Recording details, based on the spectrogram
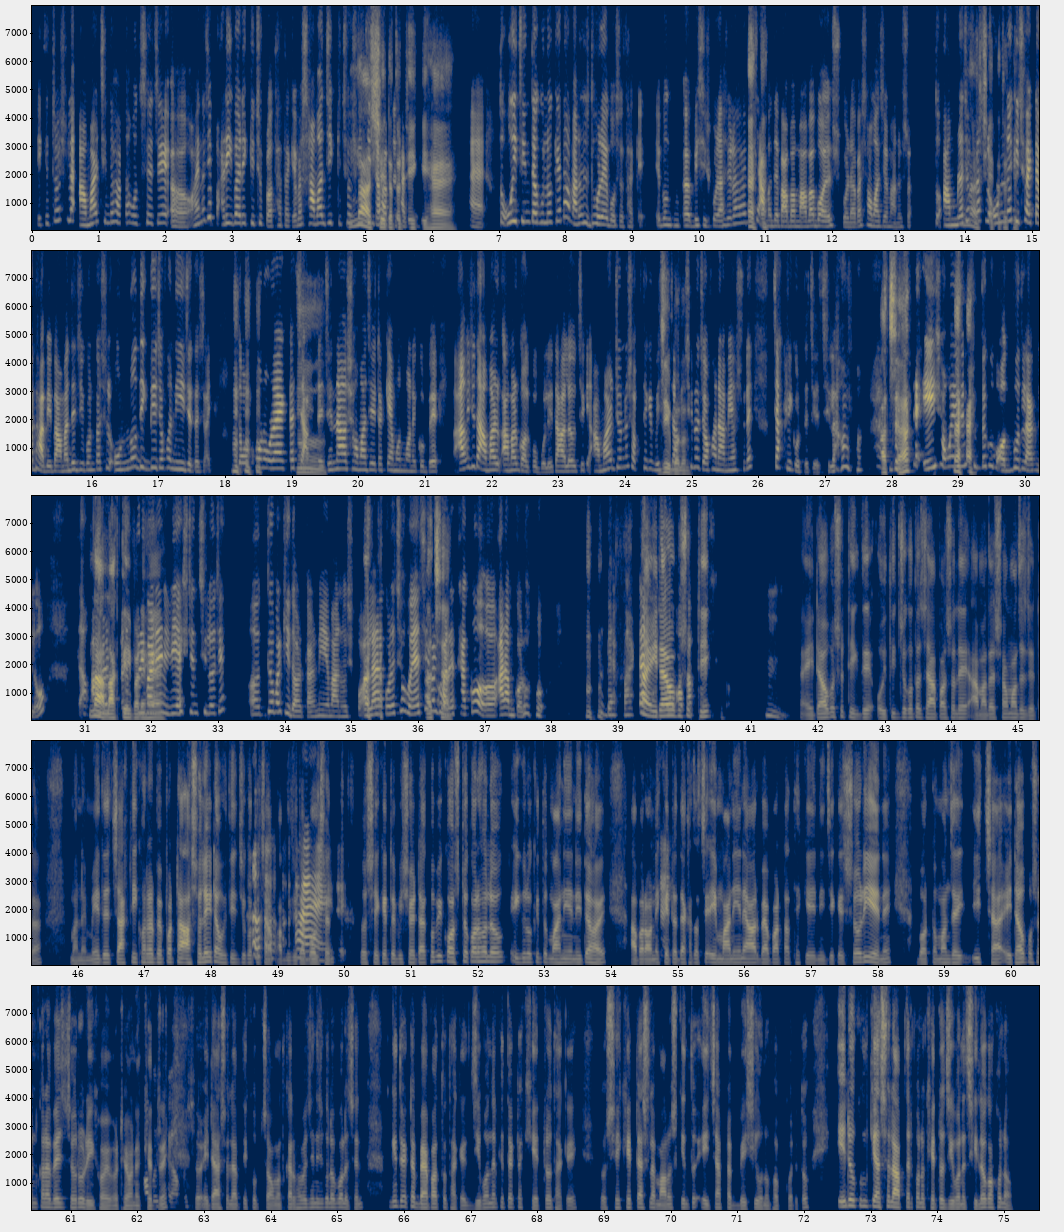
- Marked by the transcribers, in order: chuckle; other background noise; chuckle; chuckle; chuckle; chuckle; chuckle
- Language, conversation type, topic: Bengali, podcast, ঐতিহ্যগত চাপের মুখে আপনি কীভাবে নিজের অবস্থান বজায় রাখেন?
